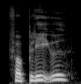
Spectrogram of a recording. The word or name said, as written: forblive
